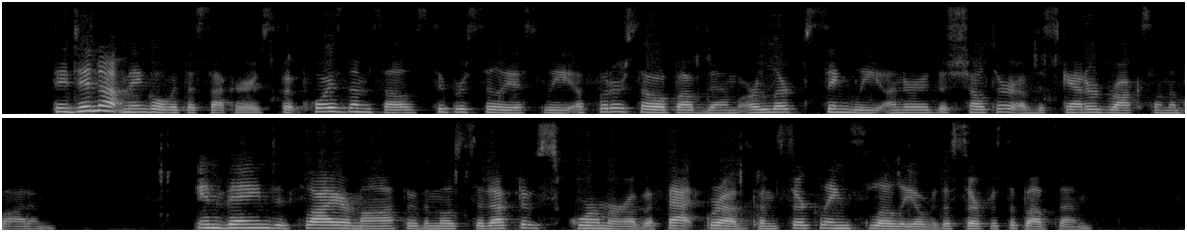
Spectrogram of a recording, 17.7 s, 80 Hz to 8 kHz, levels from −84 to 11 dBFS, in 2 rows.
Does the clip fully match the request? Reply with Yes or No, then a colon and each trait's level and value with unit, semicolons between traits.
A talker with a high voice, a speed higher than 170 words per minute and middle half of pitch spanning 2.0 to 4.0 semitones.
Yes: high, 195 Hz; average, 180 wpm; average, 3.0 semitones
